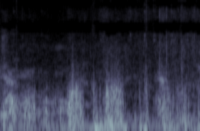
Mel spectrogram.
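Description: Several dogs playing and jostling close by, making a few short, soft, breathy play noises and no clear barks.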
